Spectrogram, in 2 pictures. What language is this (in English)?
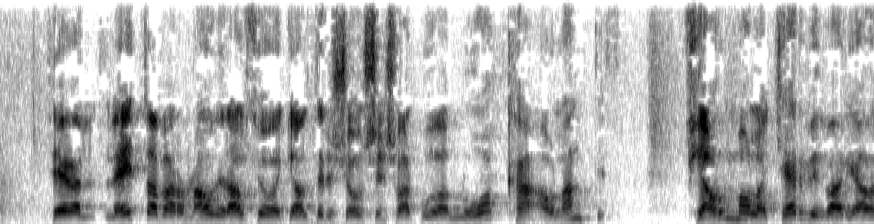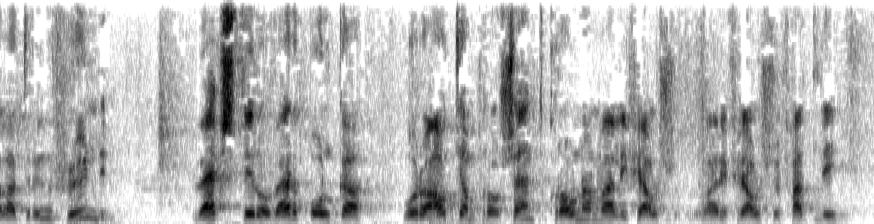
Icelandic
